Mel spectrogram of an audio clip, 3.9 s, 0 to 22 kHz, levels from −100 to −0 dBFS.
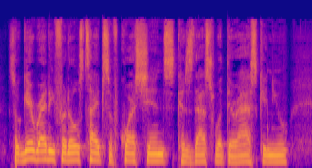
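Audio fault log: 2.15 to 2.18 s, AAC frame loss with concealment: a brief smeared, noisy blur in the speech. Decoded audio went missing for about 20 ms, which fits two lost frames of the low-delay AAC stream likely in use. The decoder filled the gap by reshaping the last good spectrum.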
